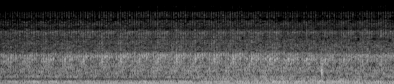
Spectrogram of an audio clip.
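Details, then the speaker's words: 2003 Ford F350 with swapped-in 2006 6.0 Powerstroke, first start after a hard start while the high-pressure oil pump built pressure: steady, quiet, even diesel clatter, no misses or rough pulses; normal idle. "go Hood sounds good she's quiet smooth it's been a while certain power stroke"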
